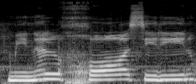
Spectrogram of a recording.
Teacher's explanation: کے ساتھ پڑھیں گے۔ من الخاسرین، خا کو پر پڑھیں گے، سین کو سیٹی کی آواز کے ساتھ پڑھیں گے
